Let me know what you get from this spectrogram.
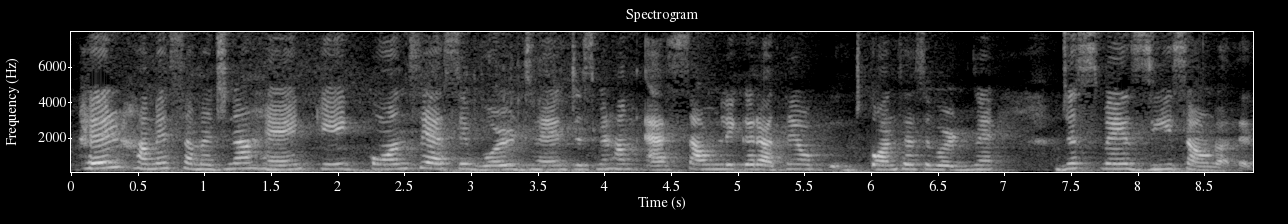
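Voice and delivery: normal talking voice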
